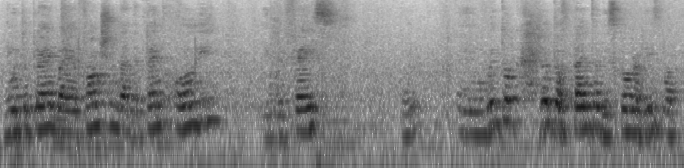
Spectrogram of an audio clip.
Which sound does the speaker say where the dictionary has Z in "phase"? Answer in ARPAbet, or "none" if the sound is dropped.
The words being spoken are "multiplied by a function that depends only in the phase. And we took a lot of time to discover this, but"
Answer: none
